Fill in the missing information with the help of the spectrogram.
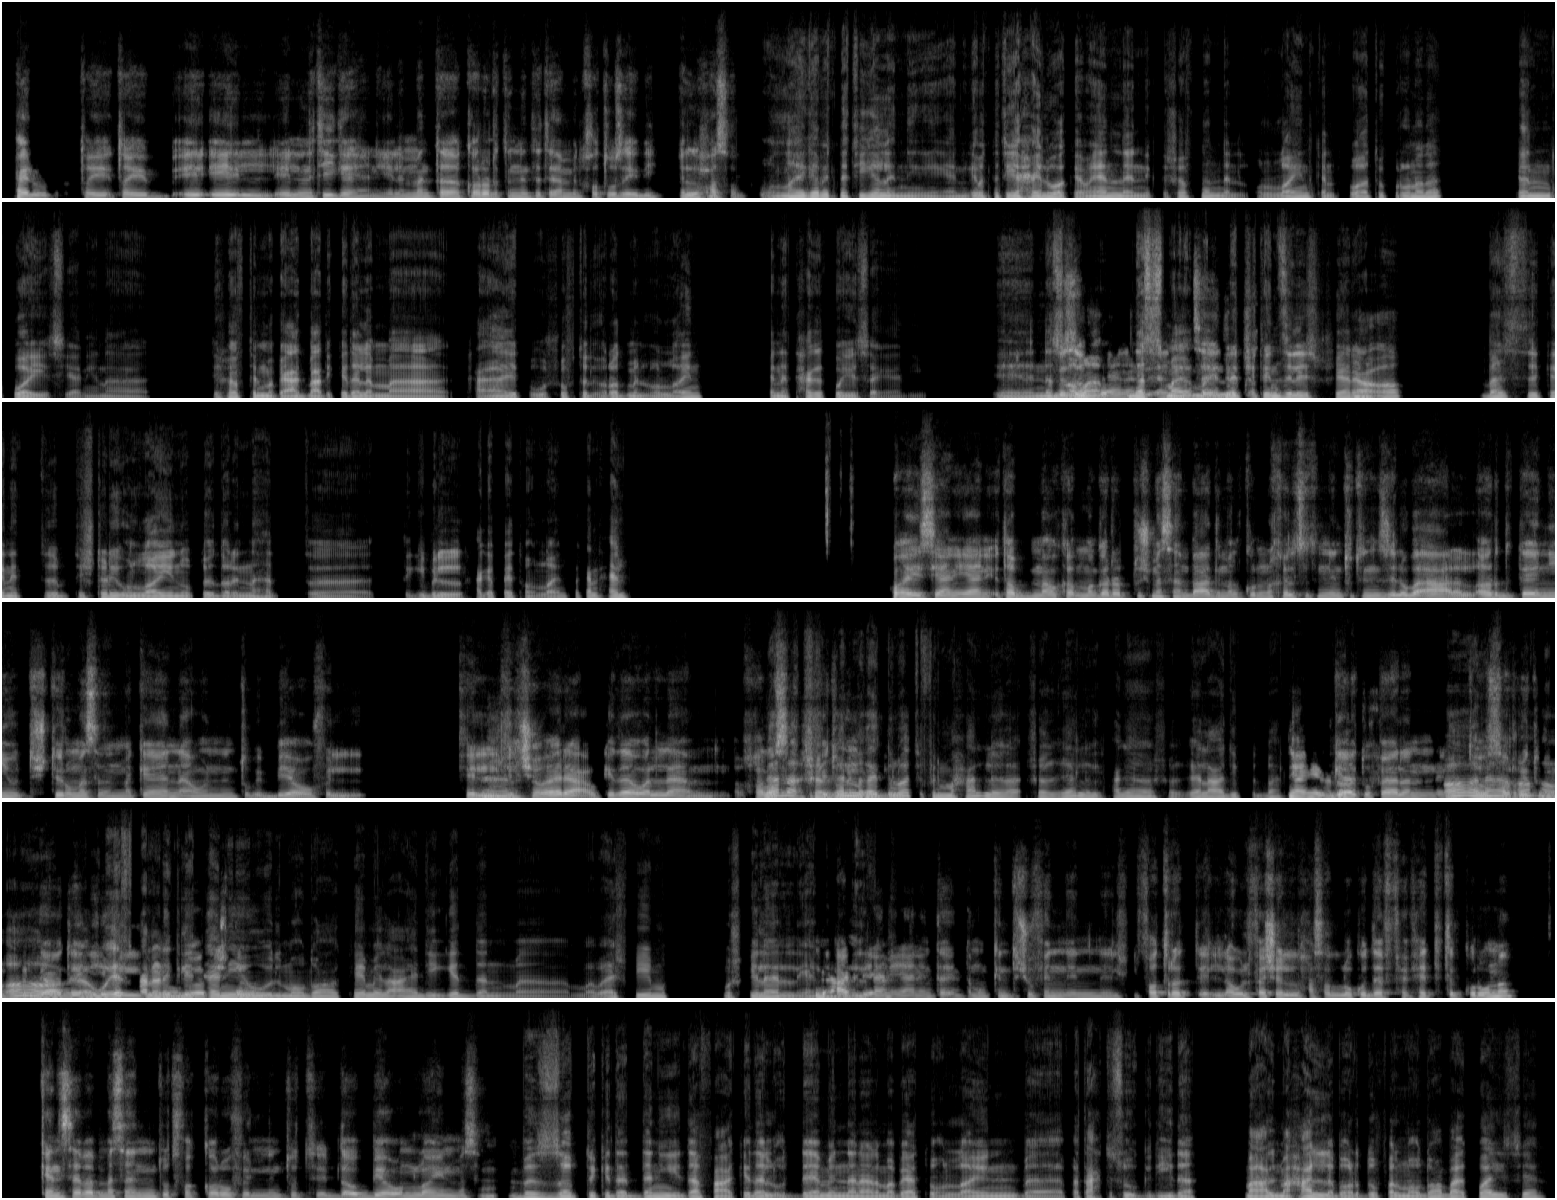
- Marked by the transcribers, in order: in English: "الأونلاين"; in English: "الأونلاين"; tapping; in English: "أونلاين"; in English: "أونلاين"; unintelligible speech; in English: "أونلاين"; other background noise; in English: "أونلاين"
- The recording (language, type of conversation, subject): Arabic, podcast, إزاي بتتعامل مع الفشل لما يحصل؟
